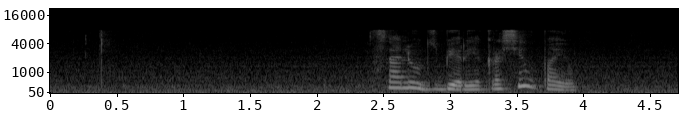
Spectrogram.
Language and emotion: Russian, neutral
